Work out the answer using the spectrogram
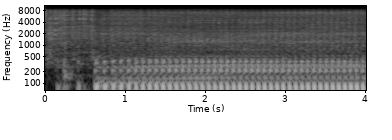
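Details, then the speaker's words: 1988 Honda Fourtrax TRX300 2x4 engine, low on fuel: brief crank, catches and settles into steady, even single-cylinder thump around 190 per minute; healthy start and idle, no smoke or leaks. "That's the purpose in this video, is to prove that it runs. Crank it up."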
